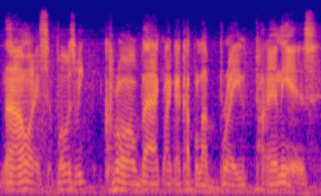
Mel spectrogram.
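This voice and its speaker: Low-voiced, grumbling tired GI. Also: male voice, steady tone, slow pace. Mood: weary sarcasm. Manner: dry, sarcastic, weary complaining. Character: grumbling, tired, sarcastic American GI sidekick. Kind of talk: 1940s radio drama acting. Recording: muffled vintage radio recording, faint noise.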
